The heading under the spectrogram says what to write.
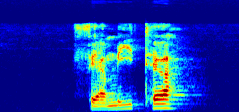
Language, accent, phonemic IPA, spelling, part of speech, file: German, Austria, /fɛɐ̯ˈmiːtɐ/, Vermieter, noun, De-at-Vermieter.ogg
- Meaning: landlord (he who rents, lets)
